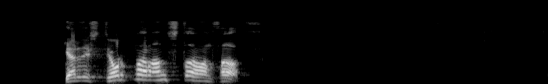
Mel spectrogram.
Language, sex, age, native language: Icelandic, male, 60-69, Icelandic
